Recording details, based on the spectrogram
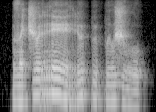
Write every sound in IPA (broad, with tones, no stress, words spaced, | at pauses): ðɐ˨t͡ʃɵ˦reː˦˨rʉ˦ pʉ˨pɨ˦u̯ ʒu˨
